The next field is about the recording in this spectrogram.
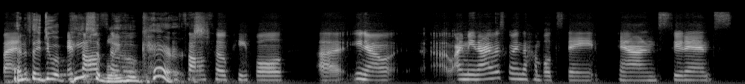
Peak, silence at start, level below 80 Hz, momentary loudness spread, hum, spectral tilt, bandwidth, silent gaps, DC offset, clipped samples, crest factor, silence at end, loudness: -4 dBFS; 0.05 s; -56 dBFS; 11 LU; none; -4 dB/octave; 12 kHz; none; under 0.1%; under 0.1%; 18 dB; 0.15 s; -21 LUFS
